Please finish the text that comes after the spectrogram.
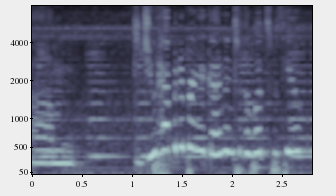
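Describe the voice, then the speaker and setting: An actress playing a spirited, teasing field technician out camping in an audio horror drama, expressive in delivery. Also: female voice, very high voice, quick pace, creaky, over music, full character voice. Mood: uneasy, curious.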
